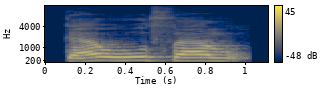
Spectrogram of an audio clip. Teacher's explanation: سا کو نرمی سے پڑھیں گے، یعنی سیٹی کی آواز کے بغیر پڑھیں گے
